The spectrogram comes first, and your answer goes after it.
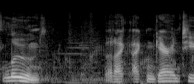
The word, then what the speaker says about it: Lums: I believe they're called most people would pronounce them Lums but apparently they're pronounced looms but I I can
